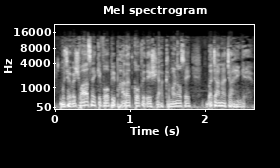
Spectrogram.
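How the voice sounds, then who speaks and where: Man acting a proud, husky scholar-sage. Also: sits low, rapid-fire, warm tone. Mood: resolute. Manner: earnest, formal, declamatory. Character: proud, principled young scholar, later a resolute teacher.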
